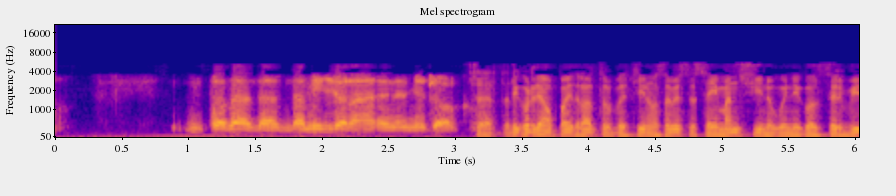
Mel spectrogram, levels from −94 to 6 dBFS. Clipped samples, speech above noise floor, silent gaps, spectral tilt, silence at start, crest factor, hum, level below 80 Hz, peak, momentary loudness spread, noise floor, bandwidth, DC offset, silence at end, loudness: under 0.1%; 28 dB; none; -8.5 dB/octave; 0.85 s; 16 dB; none; -44 dBFS; -4 dBFS; 6 LU; -48 dBFS; 5.4 kHz; 0.2%; 0 s; -20 LUFS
